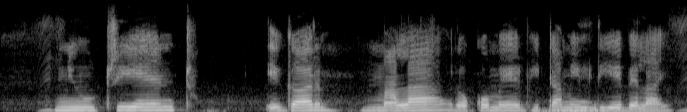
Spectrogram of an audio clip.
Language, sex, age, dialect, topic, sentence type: Bengali, female, 41-45, Jharkhandi, agriculture, statement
